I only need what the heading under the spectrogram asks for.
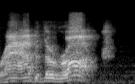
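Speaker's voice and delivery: big, booming, loud, commanding bellow. Narrator voices a creature commanding the trolls, in a booming commanding voice. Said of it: "in its booming voice like commands the trolls".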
